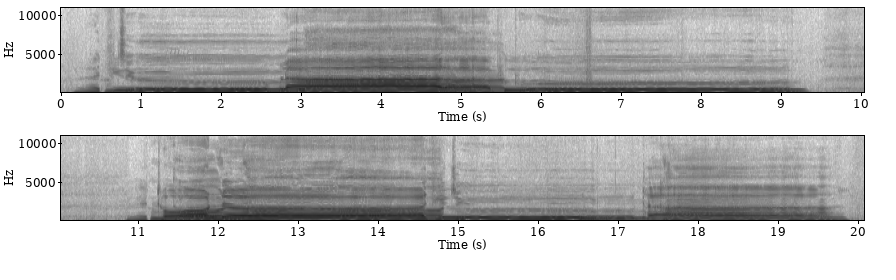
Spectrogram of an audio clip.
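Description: A woman singing Karen hta, traditional chanted verse, with no accompaniment. She sings two long phrases of about nine seconds each, made of held notes that step up and down a little, with a short pause for breath between them.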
